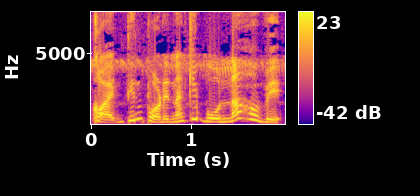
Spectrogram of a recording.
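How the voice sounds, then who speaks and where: Woman acting a high-voiced, doting village mother. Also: sing-song, fairly quick. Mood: soothing. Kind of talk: cartoon story voice acting.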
